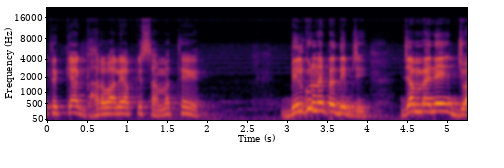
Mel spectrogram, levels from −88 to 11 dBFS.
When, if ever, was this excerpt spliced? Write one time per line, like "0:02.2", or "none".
none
